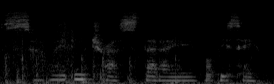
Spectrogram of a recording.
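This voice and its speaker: A woman voicing a shy, curious young medieval tavern maid in a soft-spoken, half-whispered ASMR roleplay, gentle and hesitant with formal old-fashioned wording. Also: lowish voice, steady tone, a little slow, vocal fry. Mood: reserved, candid. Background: tavern ambience sounds.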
